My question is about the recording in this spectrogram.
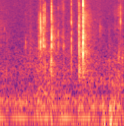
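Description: Faint scratching and a few light clicks from a dry-erase marker on a whiteboard, the sharpest click about a second and a half in.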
